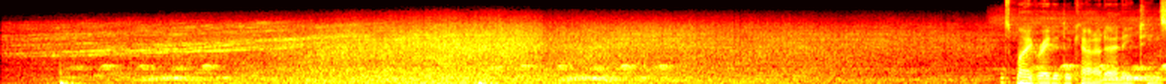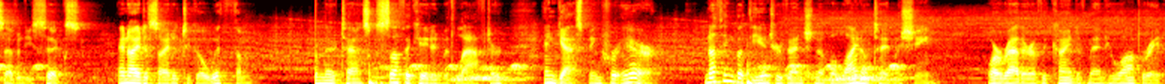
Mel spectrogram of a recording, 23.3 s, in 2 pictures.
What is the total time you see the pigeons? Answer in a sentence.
You can hear the pigeons for 9 seconds altogether.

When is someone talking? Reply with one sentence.
You can hear the talking from 10.0 to 14.2 s and from 14.8 to 23.2 s.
